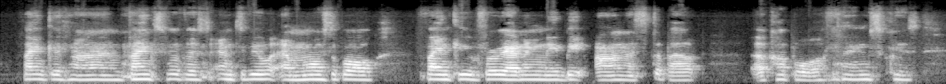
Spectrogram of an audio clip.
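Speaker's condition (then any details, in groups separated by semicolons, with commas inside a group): Cerebral palsy; oxygen loss at birth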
